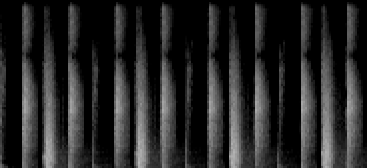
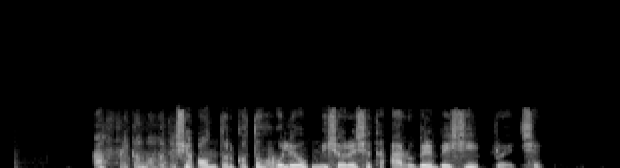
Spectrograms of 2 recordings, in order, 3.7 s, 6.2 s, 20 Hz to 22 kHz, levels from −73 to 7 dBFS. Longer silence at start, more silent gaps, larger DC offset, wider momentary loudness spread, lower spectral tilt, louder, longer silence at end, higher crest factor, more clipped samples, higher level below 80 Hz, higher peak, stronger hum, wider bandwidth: second, 0.25 s vs 0.95 s; neither; neither; second, 6 LU vs 13 LU; second, -0.5 dB/octave vs -3.5 dB/octave; second, -21 LUFS vs -18 LUFS; second, 0.1 s vs 0.8 s; first, 22 dB vs 16 dB; neither; first, -54 dBFS vs -60 dBFS; about the same, -2 dBFS vs -2 dBFS; neither; first, over 20 kHz vs 8.2 kHz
